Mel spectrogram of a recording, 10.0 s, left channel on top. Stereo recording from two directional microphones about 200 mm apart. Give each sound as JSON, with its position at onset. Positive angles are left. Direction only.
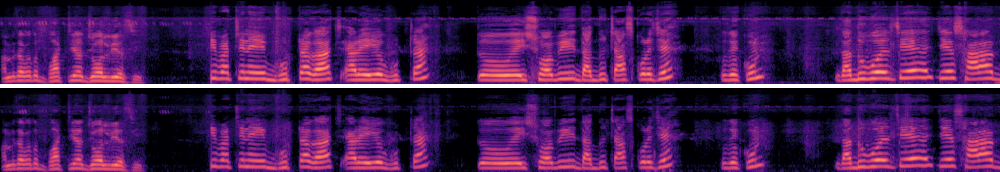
{"t": 0.0, "sound": "speech", "side_deg": -10}
{"t": 2.0, "sound": "speech", "side_deg": 35}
